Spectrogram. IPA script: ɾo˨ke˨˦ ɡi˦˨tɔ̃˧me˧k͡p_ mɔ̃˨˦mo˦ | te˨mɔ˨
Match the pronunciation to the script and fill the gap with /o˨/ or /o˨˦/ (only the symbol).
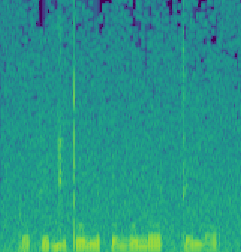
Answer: o˨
